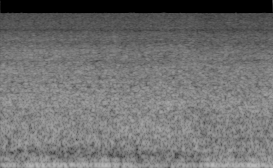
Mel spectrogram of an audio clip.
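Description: Steady low hum with faint even background noise, with no distinct knocks or clicks.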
